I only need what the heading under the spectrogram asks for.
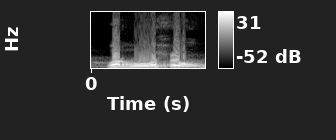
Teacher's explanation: Ini ha harus betul-betul dalam tenggorokan, ha, jangan dibaca ha.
